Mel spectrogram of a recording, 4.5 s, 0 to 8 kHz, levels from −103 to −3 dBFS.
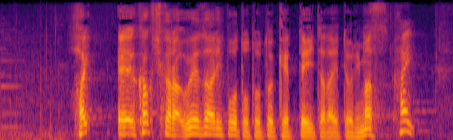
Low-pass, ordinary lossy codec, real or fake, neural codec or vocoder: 7.2 kHz; AAC, 32 kbps; real; none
